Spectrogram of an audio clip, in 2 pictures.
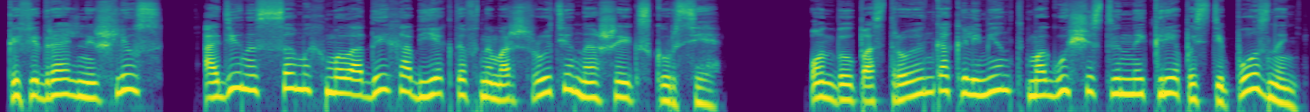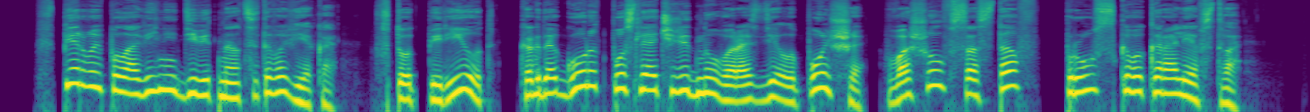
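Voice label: gid, Russian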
